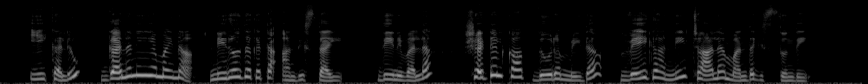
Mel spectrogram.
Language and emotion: Telugu, neutral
